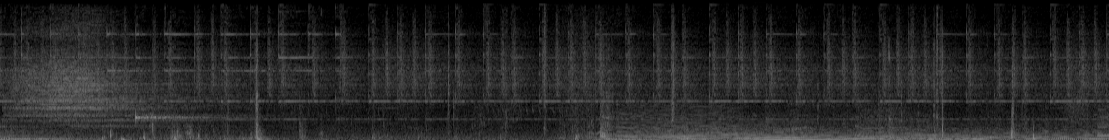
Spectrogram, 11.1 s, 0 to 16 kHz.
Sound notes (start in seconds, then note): 1.7 car door clicks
